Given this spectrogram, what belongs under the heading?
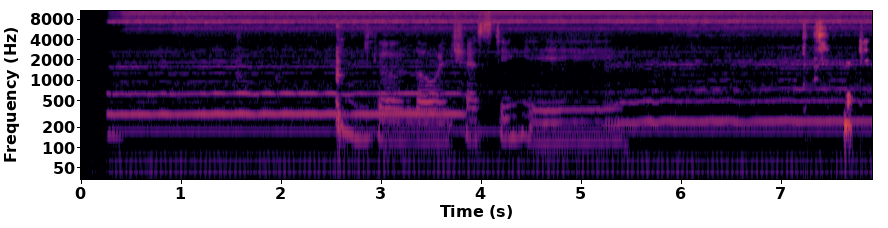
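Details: Adult woman, airline attendant, left vocal fold scar after several surgeries including open surgery and a steroid injection, before platelet-rich plasma injection; left glottic gap, low voice, limited loudness: rough, weak voice from vocal fold scar.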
